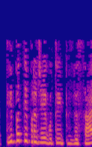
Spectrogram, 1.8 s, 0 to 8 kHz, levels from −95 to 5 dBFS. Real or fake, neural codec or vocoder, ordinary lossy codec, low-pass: real; none; MP3, 24 kbps; 7.2 kHz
